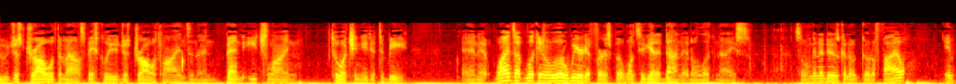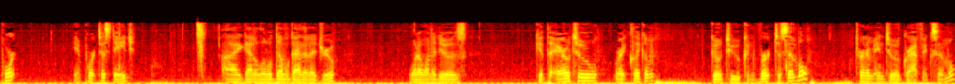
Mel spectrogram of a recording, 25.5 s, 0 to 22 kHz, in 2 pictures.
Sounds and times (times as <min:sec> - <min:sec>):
Speech: 0:00.0 - 0:05.5, 0:06.2 - 0:10.0, 0:10.6 - 0:13.0, 0:13.7 - 0:14.6, 0:15.4 - 0:17.3, 0:18.2 - 0:19.0, 0:19.9 - 0:21.6, 0:22.2 - 0:23.6, 0:24.2 - 0:25.4.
